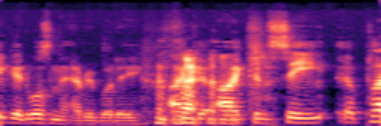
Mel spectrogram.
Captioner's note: laughs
